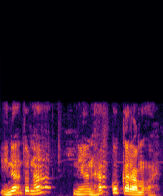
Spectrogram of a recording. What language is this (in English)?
Santali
